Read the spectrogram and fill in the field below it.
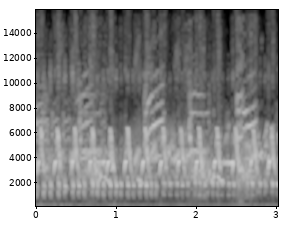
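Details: Small-bird trapping lure mixing noisy trucukan and burcil kejepit calls, heard as a crowded flurry of sharp high tweets and looping whistled notes, several birds at once without pause.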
